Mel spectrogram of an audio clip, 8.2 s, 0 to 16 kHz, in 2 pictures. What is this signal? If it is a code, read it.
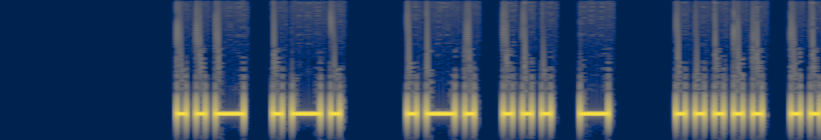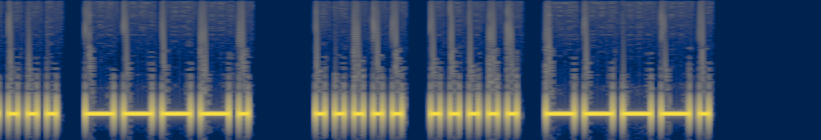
Morse code, heard as a keyed tone, about 25 wpm, 700 Hz. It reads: UR RST 559 559
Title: Practice QSO - Exchange 1 - Beginning - 25wpm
